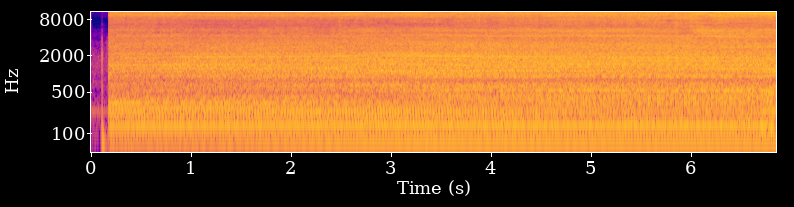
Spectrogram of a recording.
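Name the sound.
2002 Mitsubishi Eclipse 3.0 V6 idling with a vacuum leak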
